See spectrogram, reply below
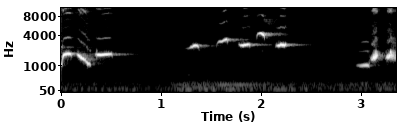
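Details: Whistled phrases of a white-rumped shama, meant to get silent shamas singing: a looping whistle then a long flat note, a short pause, a run of high level whistles climbing in steps, and a final burst of fast notes.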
